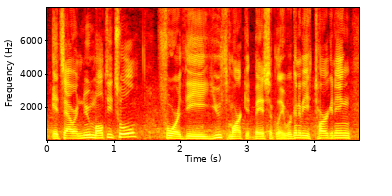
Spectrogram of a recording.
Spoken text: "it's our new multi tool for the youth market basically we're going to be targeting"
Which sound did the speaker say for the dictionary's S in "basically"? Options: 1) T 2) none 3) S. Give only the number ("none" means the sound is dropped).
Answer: 3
